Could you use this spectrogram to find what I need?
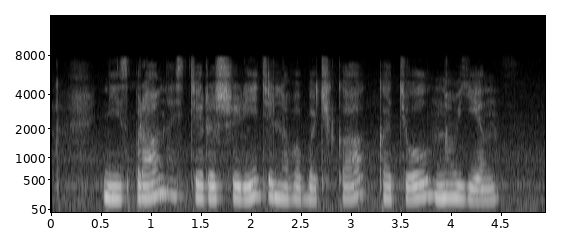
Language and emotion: Russian, neutral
